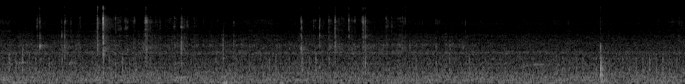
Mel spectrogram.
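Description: Steady background room noise with a few light clicks and taps as a wooden craft stick scrapes out a small plastic cup and goes into a plastic mixing cup of epoxy. The sharpest tap comes about six seconds in.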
